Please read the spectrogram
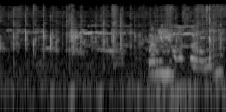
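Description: Iron crowbar being jabbed into grassy soil to dig a hole: a run of faint clicks and crunches as the bar breaks the earth, with faint voices in the background.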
